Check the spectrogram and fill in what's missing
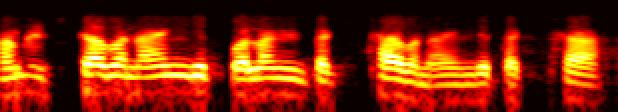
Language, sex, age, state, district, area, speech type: Hindi, male, 18-30, Uttar Pradesh, Mirzapur, rural, conversation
